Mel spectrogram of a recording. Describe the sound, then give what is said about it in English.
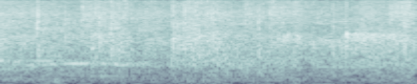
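A Christian audience claps steadily during a sermon, a dense, even wash of many hands with no gaps, fairly loud throughout, with faint voices blended underneath. “Oh, the Christians are clapping.”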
